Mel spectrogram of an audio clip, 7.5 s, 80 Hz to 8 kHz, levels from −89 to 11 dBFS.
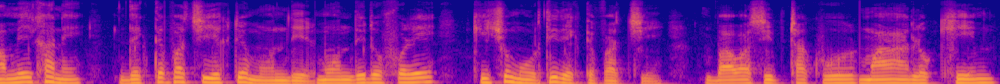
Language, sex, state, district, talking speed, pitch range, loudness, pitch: Bengali, male, West Bengal, Jhargram, 135 wpm, 115-145 Hz, -15 LUFS, 125 Hz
